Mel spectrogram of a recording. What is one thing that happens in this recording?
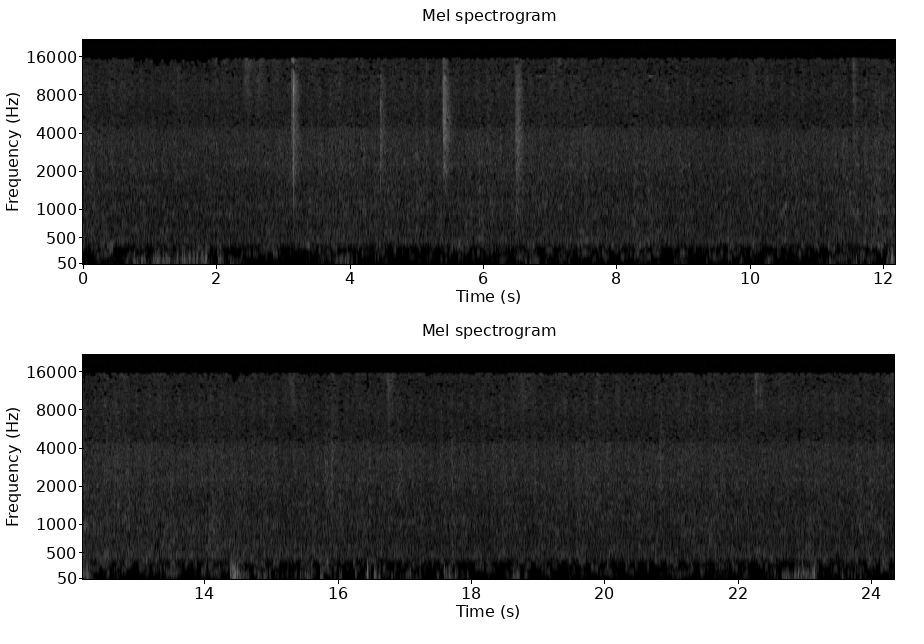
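Soft thumps of handling knock against the microphone.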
